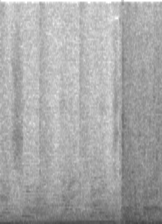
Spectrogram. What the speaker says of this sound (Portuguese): Isso é muito ruim de dirigir esse carro, velho.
